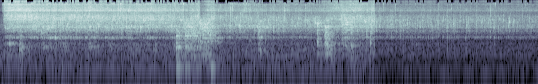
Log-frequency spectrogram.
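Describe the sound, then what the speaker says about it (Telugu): Onions and spices fry in hot oil in a pan with a loud, dense sizzle that is strongest at first, then eases a little as stirring scrapes and clatters come through, and no voice is heard. "ఇవి కొంచెం ఫ్రై అవనిచ్చి, ఈ విధంగా ఫ్రై అయిన తర్వాత మనం ఆనియన్స్ యాడ్ చేసుకుందామండి."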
